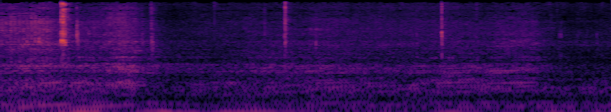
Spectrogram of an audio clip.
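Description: A steady low rumble, like a vehicle engine running close by, with a few faint, sharp clicks of a small screwdriver turning screws into a plastic toy house.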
